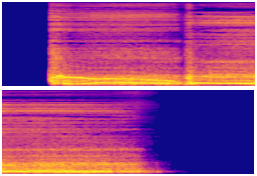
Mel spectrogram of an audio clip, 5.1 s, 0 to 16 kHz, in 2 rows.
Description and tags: Breathing Industrial Game: Different breathing with some distortion. Sampled into Ableton using distortions like Trash2, compression using PSP Compressor2. Recorded using a SM58 mic into UA-25EX. Crazy sounds is what I do.
male, breath, random, dark, unique, techno, hardcore, horror, industrial, sci-fi, synthesizer, distortion, vocal, sigh, breathing, effect, electro, porn-core, gasping, processed, resonance, game, noise, gritty, sound, rave, electronic, dance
